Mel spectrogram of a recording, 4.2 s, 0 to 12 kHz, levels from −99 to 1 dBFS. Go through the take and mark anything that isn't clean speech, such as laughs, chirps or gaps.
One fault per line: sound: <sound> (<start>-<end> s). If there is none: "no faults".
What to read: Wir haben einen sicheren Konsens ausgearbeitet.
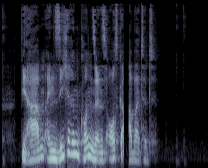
sound: dropout (2.5-2.6 s)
